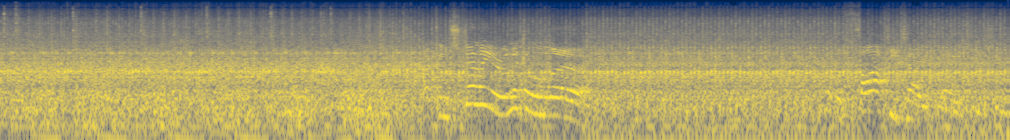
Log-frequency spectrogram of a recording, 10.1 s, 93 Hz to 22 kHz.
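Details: Land Rover 300Tdi diesel with a hard-starting fuel problem, idling after a new pump is fitted and injector pipes refitted: steady clatter at about three beats a second, no misfire or hunting; now runs fine, hard starting sorted.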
